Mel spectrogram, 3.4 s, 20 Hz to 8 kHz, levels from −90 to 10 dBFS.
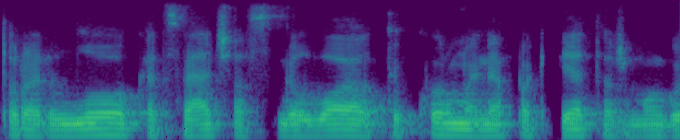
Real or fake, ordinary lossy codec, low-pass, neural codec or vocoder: real; Opus, 24 kbps; 7.2 kHz; none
